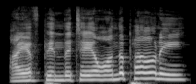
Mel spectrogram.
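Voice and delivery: loud, high excited shout; high-pitched gleeful shout. Acted. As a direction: shout it out in triumph. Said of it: "shouted Pinkie".

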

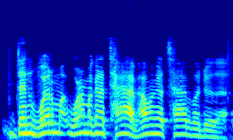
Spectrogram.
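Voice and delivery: loud and high, exasperated at the game; frustrated yelling. Real, not acted. Gamer yelling at the screen, really frustrated. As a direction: shout it out, stuck and annoyed.

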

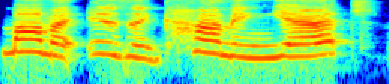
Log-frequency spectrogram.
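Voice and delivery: ordinary delivery, nothing marked

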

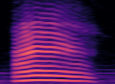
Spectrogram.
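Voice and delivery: very high, loud "ah"; high scream. Pretend. Player crying out after being killed in the game, high scream. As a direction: let out a piercing high yelp.

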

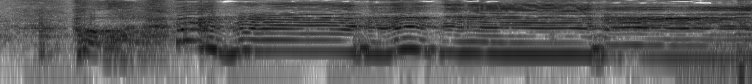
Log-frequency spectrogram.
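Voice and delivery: drawn-out sobbing wail; long crying wail. Acted. Cook realising he is deaf, long crying wail. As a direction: cry in one long moan. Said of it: "he's crying".

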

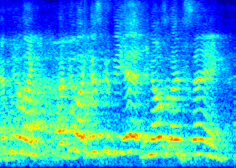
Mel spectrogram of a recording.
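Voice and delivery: loud, high-pitched insistence, drawn out; emphatic insisting. Retold or imitated. Telling husband this is the bus, insistently. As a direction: insist at full tilt, high and slow.

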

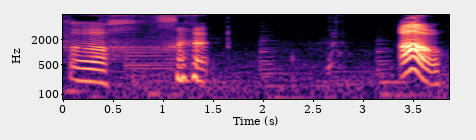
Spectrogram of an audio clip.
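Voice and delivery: ordinary talk, nothing marked

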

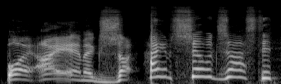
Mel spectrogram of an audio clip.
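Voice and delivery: high falsetto sigh of exhaustion. Pretend.

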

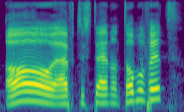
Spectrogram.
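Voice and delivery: normal talking voice

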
